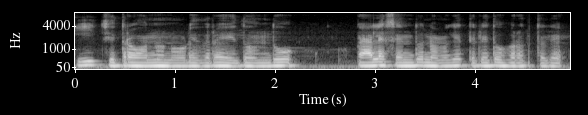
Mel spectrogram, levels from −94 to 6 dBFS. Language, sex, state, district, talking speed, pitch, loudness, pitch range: Kannada, male, Karnataka, Bangalore, 95 wpm, 125 Hz, -14 LUFS, 120-125 Hz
